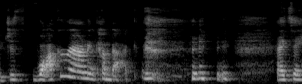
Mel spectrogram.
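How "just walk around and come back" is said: ordinary talk, nothing marked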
